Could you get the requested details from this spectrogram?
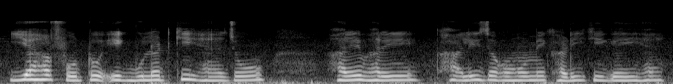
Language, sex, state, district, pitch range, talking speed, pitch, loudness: Hindi, female, Bihar, Purnia, 185-200 Hz, 150 wpm, 195 Hz, -16 LUFS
